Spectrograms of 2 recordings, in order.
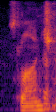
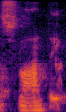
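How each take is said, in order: First: The word ends with a 'cha' sound. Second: The word ends with a 'tee' sound. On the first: This is how the word is actually pronounced. The speaker calls it right. "the pronunciation is uh, slancha" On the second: This is how the spelling reads. The speaker calls it wrong. "I guess it's spelled slanty"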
